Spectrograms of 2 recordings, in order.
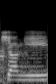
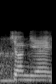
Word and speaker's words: Zheng Yi: Now, in terms of from the first book to the second, I'm probably going to pronounce this wrong, but Zheng Yi, is that? Zheng Ye. Zheng Ye.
